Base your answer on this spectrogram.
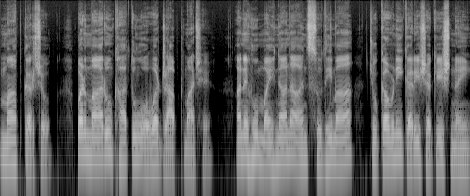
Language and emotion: Gujarati, sad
